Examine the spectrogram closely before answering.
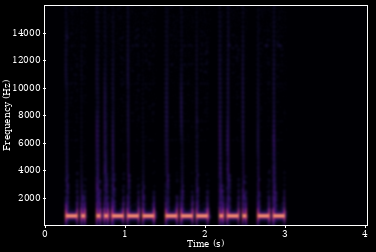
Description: Morse code, heard as a keyed tone, about 25 wpm, 700 Hz. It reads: N2ORM
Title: USA Call Signs - 5 Characters - Repeated 3x - 25wpm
